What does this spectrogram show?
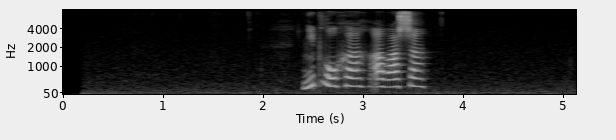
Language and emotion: Russian, positive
